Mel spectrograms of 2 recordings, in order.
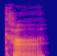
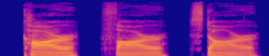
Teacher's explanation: British people say car like ca, but Americans, oh no, they stretch that R sound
